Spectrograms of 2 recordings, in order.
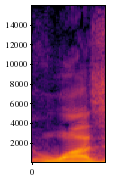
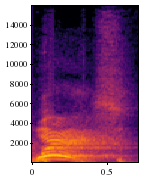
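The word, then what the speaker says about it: Waze: W Oh, so you know how to pronounce it because people your age tend to pronounce it Waz or Wise. Wise. Yeah, it's French. It's freaking ways.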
